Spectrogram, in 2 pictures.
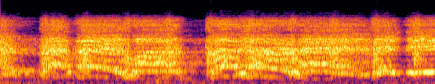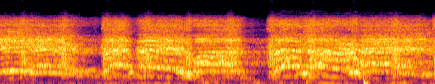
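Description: A high-pitched voice in long, drawn-out cries, broken by short pauses about every one to two seconds. The sound is thin, with almost no low end.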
